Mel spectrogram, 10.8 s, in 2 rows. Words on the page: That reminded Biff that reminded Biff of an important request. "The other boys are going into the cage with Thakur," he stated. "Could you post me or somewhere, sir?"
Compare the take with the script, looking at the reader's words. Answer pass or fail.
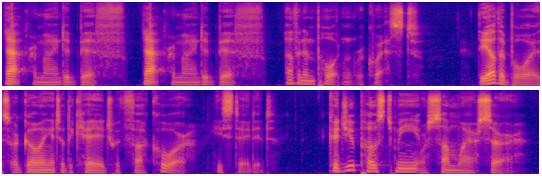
pass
